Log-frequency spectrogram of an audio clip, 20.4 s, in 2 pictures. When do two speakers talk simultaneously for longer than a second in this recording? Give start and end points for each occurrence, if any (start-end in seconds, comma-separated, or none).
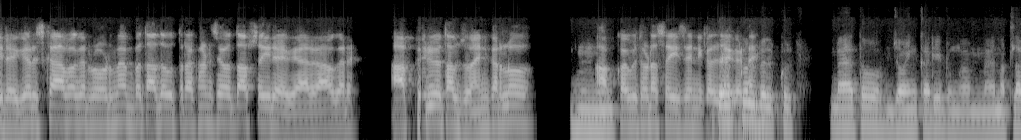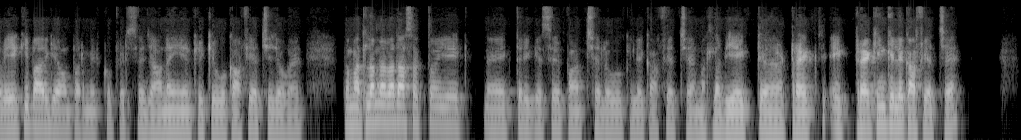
none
